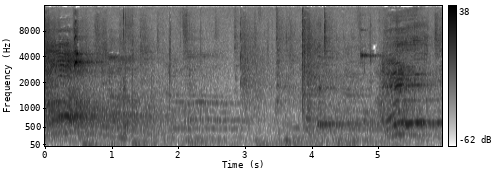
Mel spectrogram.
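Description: Sports shoes squeak on a wooden court floor in an echoing hall.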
